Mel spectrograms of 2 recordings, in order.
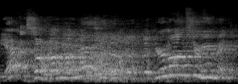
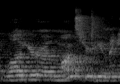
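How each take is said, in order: First: Higher, louder, slow, laughing through it; laughing mock outburst. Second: Said in the usual way. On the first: Comic answering her online bully with a laughing yell. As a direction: let the insult swell into a laughing yell. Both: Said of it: "I'm like".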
